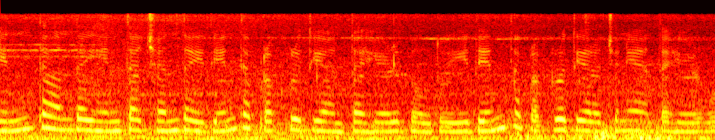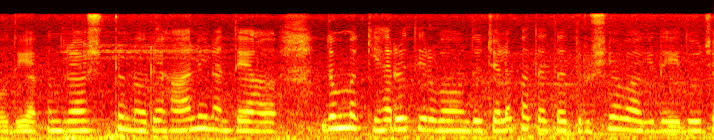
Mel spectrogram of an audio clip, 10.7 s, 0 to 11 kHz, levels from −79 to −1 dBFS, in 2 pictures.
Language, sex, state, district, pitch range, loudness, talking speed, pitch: Kannada, female, Karnataka, Dharwad, 220-250 Hz, -16 LUFS, 135 wpm, 230 Hz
